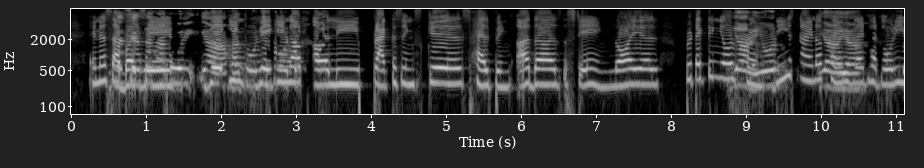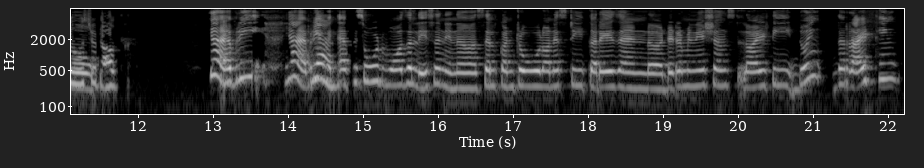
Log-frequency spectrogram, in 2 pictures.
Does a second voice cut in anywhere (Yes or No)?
Yes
